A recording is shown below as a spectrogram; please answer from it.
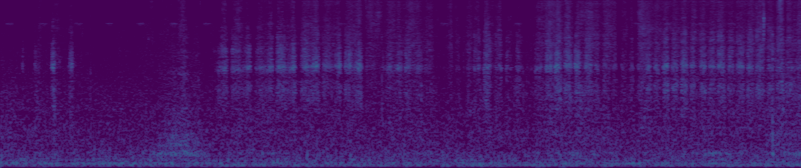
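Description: Faint strokes of a water brush's bristles across cardstock, spreading a wet ink wash.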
